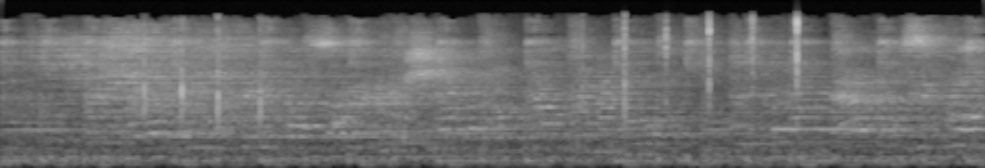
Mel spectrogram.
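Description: Up-tempo quickstep ballroom music playing, with a few sharp taps heard over it.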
